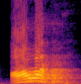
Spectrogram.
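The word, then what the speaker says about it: hour: अब इसमें H silent रहता है। आपको यहीं से बोलना है आवर। बहुत से देखते हैं आगे एच आ रहा है। कैसे बोले? लेकिन उसको आवर बोलना है या एच साइलेंट रहेगा।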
